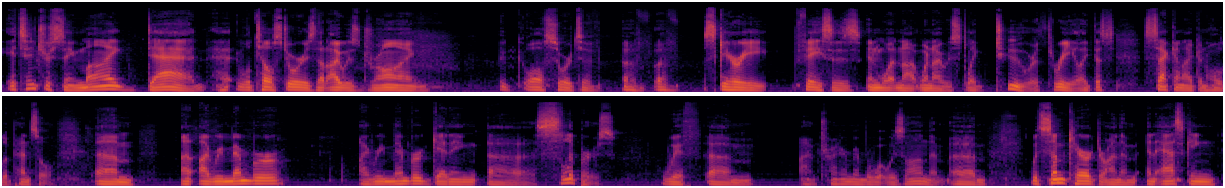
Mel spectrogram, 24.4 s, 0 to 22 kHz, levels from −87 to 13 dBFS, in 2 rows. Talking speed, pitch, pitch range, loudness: 150 wpm, 105 Hz, 95-115 Hz, -28 LUFS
